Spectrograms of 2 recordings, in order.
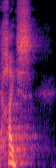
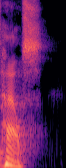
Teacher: the Queen used to say things like heis instead of house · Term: hyperlect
